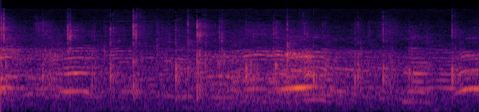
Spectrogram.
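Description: Footballers' voices shouting and calling to each other across the pitch, with a few short sharp knocks.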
